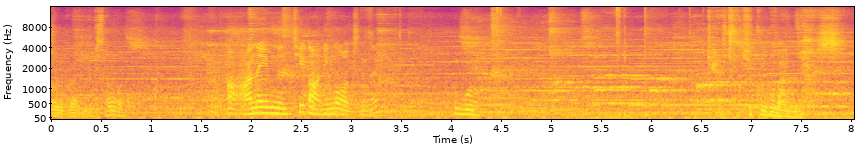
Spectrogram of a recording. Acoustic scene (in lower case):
cafe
